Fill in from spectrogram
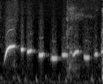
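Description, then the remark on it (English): Someone whistles a cheerful Christmas carol tune, a quick run of clear, bouncy notes with a steady rhythm and no talking. “Now that you do it, it's a good whistling song, right?”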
